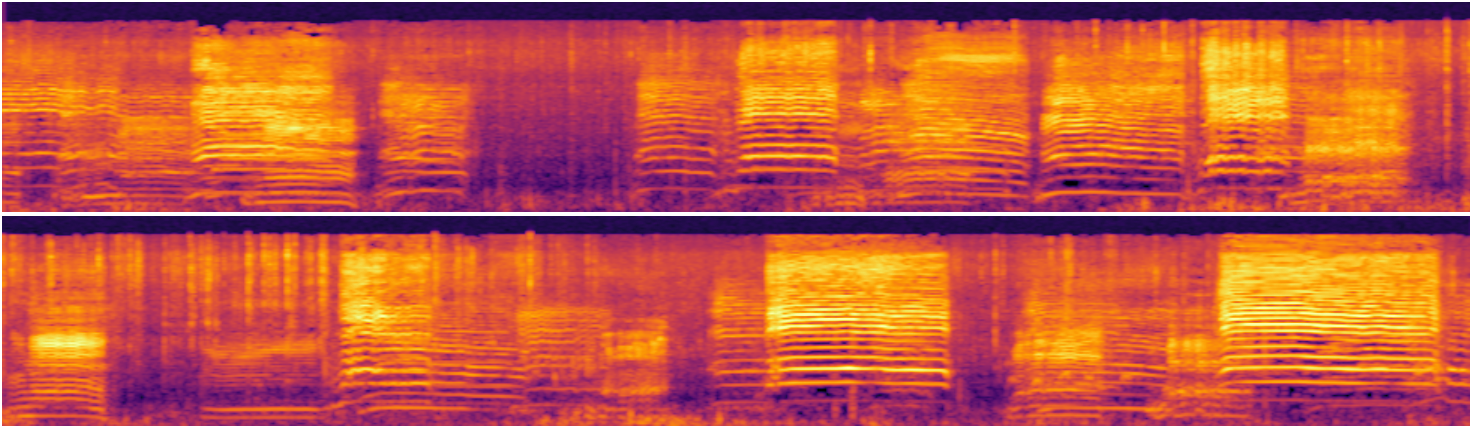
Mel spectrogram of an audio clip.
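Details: Several lambs calling in a steady chorus of short, shaky bleats, some high and thin, others lower and nasal, overlapping with brief pauses between cries.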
